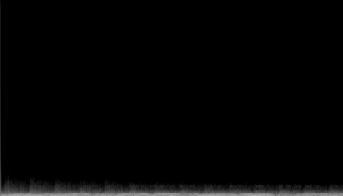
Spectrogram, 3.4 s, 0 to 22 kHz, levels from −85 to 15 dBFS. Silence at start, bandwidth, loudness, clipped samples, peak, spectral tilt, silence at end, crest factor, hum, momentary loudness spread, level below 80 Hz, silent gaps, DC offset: 0 s; 1.2 kHz; -27 LUFS; under 0.1%; -16 dBFS; -15.5 dB/octave; 0 s; 10 dB; none; 6 LU; -42 dBFS; none; under 0.1%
